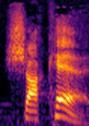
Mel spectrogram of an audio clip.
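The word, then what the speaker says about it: shaked (שָׁקֵד): Now, almond in Hebrew is shaked. Shaked. It's the shin, the kof, and the dalet. Three Hebrew letters. The vowel sound is an A, shaked.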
